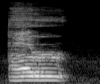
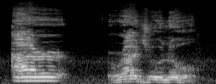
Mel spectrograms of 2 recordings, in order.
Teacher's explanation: No sound of lam is there, and you link the r with the first embedded sukun on the ra, ar-rajulu.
